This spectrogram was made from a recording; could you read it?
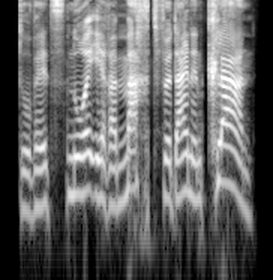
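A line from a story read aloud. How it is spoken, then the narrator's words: Shouted. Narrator (German): schrie Dandelion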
